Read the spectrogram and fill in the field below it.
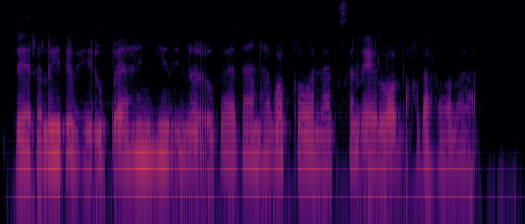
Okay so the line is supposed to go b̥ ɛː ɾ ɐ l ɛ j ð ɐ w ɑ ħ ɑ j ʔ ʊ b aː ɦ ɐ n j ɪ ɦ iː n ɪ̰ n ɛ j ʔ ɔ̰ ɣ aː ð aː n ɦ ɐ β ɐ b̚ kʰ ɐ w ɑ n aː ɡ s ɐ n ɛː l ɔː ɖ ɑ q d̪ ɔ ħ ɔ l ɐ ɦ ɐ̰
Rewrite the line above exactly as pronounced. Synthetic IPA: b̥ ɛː ɾ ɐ l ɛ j ð ɐ w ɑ ħ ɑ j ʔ ʊ b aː ɦ ɐ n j ɪ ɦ iː n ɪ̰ n ɛ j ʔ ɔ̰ ɣ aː ð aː n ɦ ɐ β ɐ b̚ kʰ ɐ w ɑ n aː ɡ s ɐ n ɛː l ɔː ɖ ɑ q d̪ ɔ ħ ɔː l ɐ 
